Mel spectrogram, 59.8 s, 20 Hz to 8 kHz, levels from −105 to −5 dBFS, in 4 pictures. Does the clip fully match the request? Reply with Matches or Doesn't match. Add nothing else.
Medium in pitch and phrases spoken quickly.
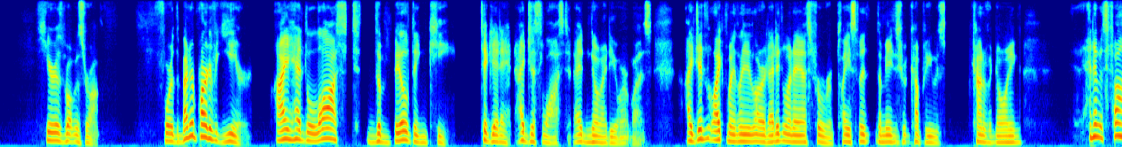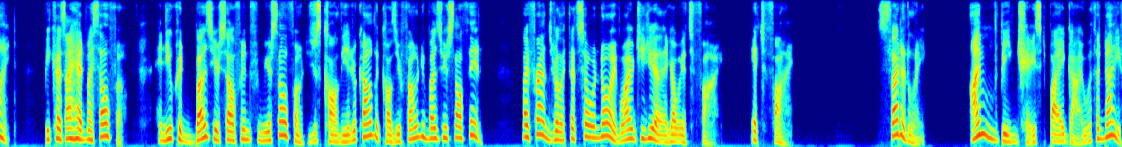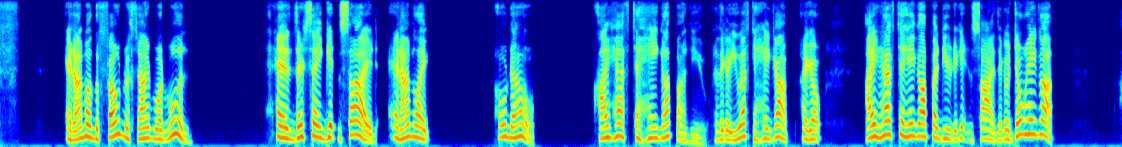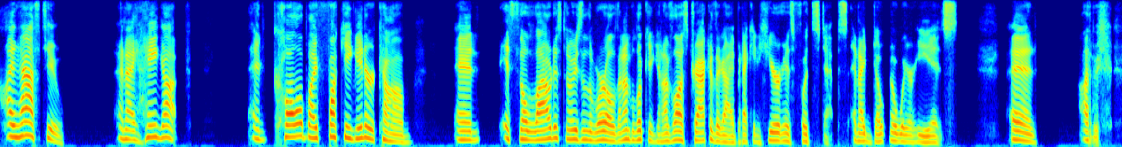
Matches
